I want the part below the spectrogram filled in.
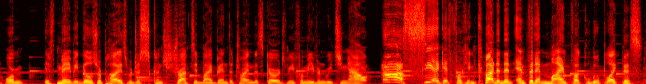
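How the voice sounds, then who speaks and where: A man's voice: fairly high pitch, a bit bright, close to an everyday voice. A man playing a paranoid, frightened young man in a creepypasta dramatic reading, telling his diary with anguished drama. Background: music.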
